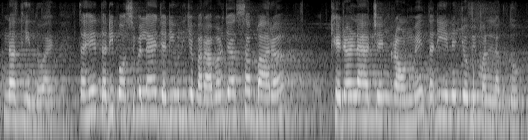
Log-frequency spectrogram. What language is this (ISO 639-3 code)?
snd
